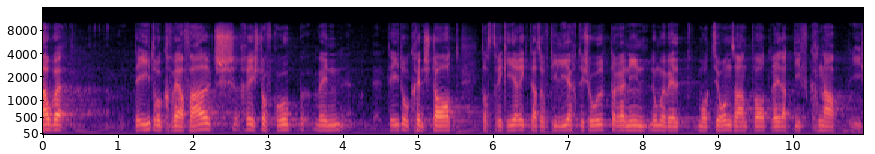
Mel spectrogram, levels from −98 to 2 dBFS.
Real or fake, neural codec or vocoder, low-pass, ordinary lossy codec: real; none; 9.9 kHz; none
